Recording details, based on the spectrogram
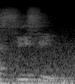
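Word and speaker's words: tsetse: इस मक्खी का नाम होता है सीसी। यानी इसे ये ध्यान रखना, इंग्लिश में ऐसे लिखा जाता है, टी साइलेंट रहता है।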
